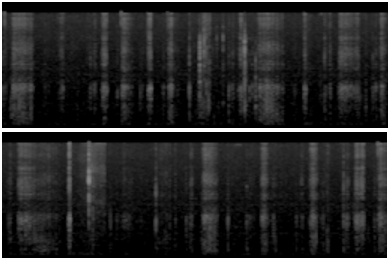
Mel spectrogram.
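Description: A blue plastic ballpoint pen with a small metal tip, held in the fingers, scratches across thin practice paper printed with a red calligraphy grid while writing Chinese characters. Quiet, bright, dry scratching strokes come in short separate bursts with brief pauses between them, each stopping sharply with no ring.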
